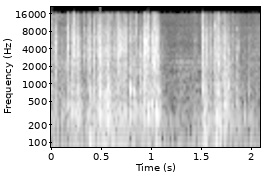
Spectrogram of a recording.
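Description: Makeup pencils and plastic tubes clattering as a hand rummages through them in a drawer: a quick run of small clicks and knocks through the first second, then another brief cluster.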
